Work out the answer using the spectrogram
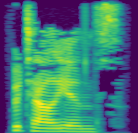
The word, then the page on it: battalions: British English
